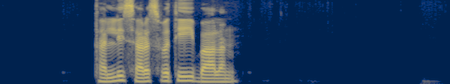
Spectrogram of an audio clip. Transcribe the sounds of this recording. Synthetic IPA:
t̪ɐlːisɐɾɐsʋɐt̪iːbaːlɐn

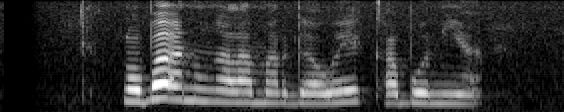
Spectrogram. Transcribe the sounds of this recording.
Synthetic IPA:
lɔbaːnuŋalamarɡawɛkabɔnia

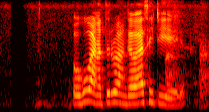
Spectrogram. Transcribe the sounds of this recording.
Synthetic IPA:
oɦuanɐt̪uɾuaŋɡɐʋaːsiʈijeːjə

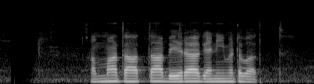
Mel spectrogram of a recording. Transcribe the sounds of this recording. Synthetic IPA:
ɐmːaːt̪aːt̪ːaːbeːɾaːɡæniːməʈəʋat̪

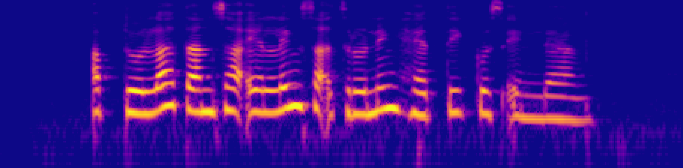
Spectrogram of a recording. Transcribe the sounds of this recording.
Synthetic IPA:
ʔab̚d̪̥ṳlaht̪ansaʔelɪŋsa̰ʔd̥ʒ̥ɾonɪŋɦet̪ikʊsenɖaŋ

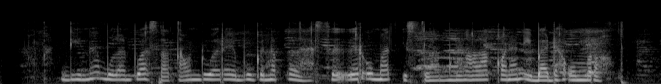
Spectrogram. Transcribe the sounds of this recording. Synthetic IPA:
dinabulanpuasat̪aʊnduaɾebuɡənəp̚lahsəʔərumat̪̚islamdəŋalakɔnanibadahumɾɔh

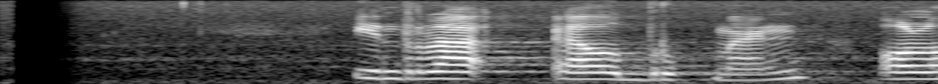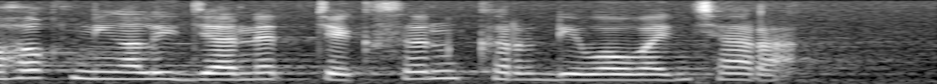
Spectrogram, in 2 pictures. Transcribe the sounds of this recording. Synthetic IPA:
ʔinraɛlbɾuk̚manʔɔlɔɦɔk̚niŋalid͡ʒanɛt̪̚d͡ʒɛksɔnkɨrdiwawaɲt͡ʃaɾa̰

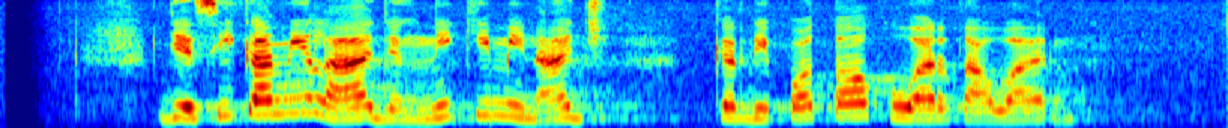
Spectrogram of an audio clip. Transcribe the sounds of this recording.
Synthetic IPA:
d͡ʒəsikamilad͡ʒɨŋnikiminad͡ʒkɨrdipɔt̪ɔkuwart̪awan

